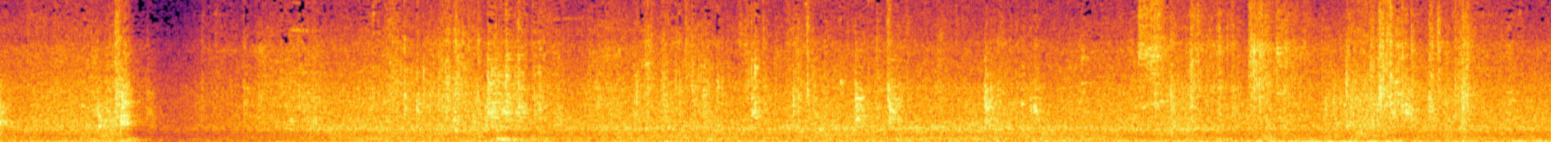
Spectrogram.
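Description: Scrap metal clanks and rattles now and then.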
